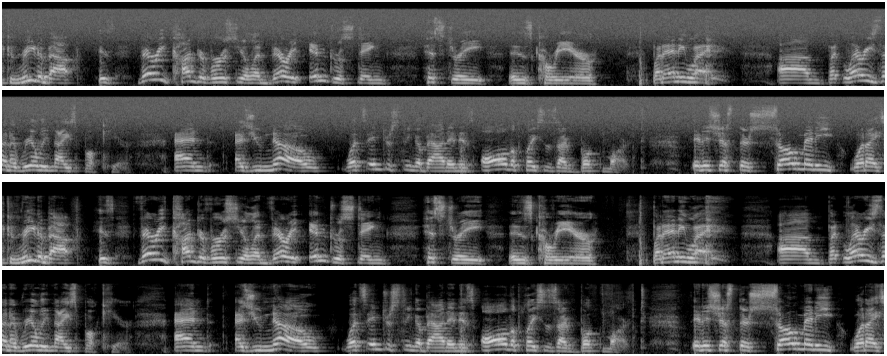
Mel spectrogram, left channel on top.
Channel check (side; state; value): left; noise; hiss, 5 dB below the sound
